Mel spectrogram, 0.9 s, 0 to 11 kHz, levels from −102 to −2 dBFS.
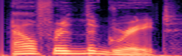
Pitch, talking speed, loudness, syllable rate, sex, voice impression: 125 Hz, 195 wpm, -15 LUFS, 5.1 syllables/s, male, very masculine, middle-aged, slightly thick, sincere, slightly mature, slightly wild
